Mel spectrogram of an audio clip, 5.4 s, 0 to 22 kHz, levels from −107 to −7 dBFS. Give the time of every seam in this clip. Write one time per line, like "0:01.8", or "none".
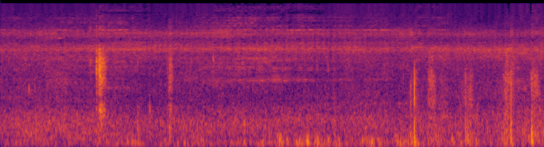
none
